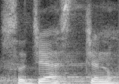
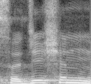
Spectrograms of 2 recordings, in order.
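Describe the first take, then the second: First: The middle is an 's-ch' sound. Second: The middle is a plain 'sh' sound. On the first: The speaker calls it right. "वो सजेस्चन होता है। ... जैसे क्वेश्चन को क्वेश्चन बोलते हैं" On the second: The speaker calls it wrong. "जबकि सजेशन नहीं होता"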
